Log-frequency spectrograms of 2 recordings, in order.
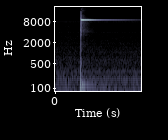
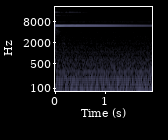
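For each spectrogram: First: non-silver clad quarter. Second: genuine silver quarter.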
